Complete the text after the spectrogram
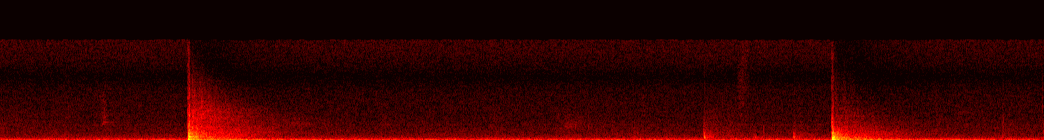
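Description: Axes thud hard into a wooden target.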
